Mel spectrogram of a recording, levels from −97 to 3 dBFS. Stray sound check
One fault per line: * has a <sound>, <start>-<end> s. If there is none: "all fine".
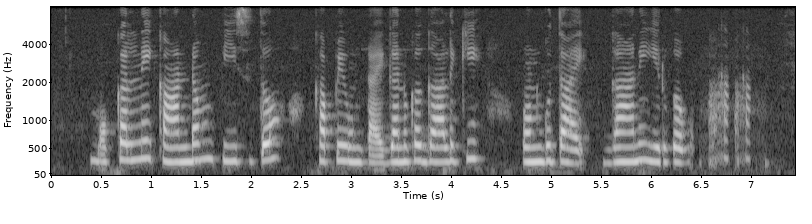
* has a laugh, 6.6-7.0 s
